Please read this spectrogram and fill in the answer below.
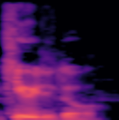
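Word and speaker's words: Kirigoe: it's like Kirigo, like Kirigo, because you don't pronounce the e.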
